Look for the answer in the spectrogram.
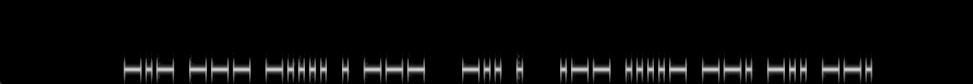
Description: Morse code, heard as a keyed tone, about 22 wpm, 700 Hz. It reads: KO6EO DE W4GDG
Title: USA Callsign DE Callsign - 5 Characters - 22wpm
